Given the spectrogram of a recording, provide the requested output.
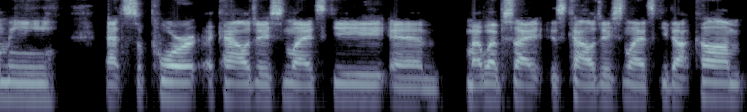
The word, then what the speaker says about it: Leitzke: of my stuff's all my name Kyle Jason light ski so put it I'm sure you'll put in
